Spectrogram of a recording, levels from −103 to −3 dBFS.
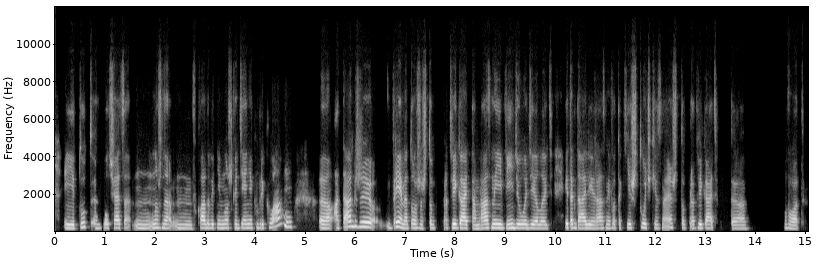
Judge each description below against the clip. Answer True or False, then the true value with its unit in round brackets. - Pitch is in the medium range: False (205 Hz)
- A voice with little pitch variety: True (1.4 semitones)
